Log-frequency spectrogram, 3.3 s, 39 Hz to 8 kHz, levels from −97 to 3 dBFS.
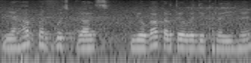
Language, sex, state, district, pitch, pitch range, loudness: Hindi, male, Bihar, East Champaran, 140 Hz, 135-160 Hz, -32 LUFS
